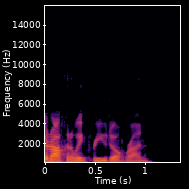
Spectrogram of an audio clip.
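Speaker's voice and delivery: acted, very cold, icy delivery. Retelling a gate agent's reply to a running family, imitating a super cold agent. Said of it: "Just like super cold".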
